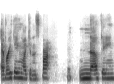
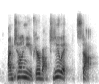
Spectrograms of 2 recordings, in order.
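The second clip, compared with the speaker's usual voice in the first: put-on angry, mad tone. Retelling her own warning to her partner: imitating her own angry warning. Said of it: "Now I'm getting mad".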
